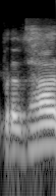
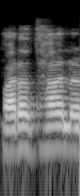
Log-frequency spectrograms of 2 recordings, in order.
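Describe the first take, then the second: First: The p and r are said together. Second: A vowel is put between the p and r. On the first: "ప్రధాన్ అనడానికి" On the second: "Punjab వాడు ... పరధాన్ అంటాడో"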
